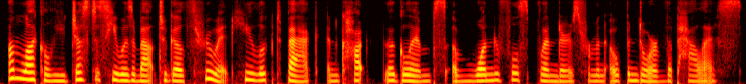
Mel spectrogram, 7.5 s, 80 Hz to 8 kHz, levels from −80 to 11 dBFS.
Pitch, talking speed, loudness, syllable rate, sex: 210 Hz, 215 wpm, -21 LUFS, 5.6 syllables/s, female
